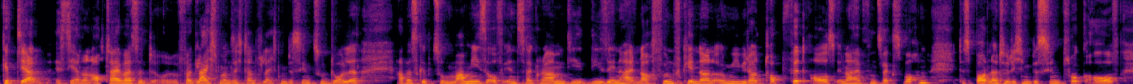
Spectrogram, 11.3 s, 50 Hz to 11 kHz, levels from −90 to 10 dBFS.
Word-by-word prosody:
gibt 255 0 +1
ja 225 - +5
ist 185 -3 -9
ja 170 - -1
dann 185 +1 -2
auch - - +2
teilweise 195 -1 +4
d - - -8 0.2
vergleicht 205 +1 +1
man 205 -2 -1
sich 190 0 -5
dann 190 -1 -5
vielleicht 205 - -7
'n - - -2
bisschen 195 -1 -6
zu 200 +2 -5
dolle. 180 +7 +1 0.4
Aber 200 - -1
es 200 - -3
gibt 200 -2 -2
so 180 - -4
Mamis 185 +6 +3
auf - - -1
Instagram, 195 -2 -1
die 185 -2 -5
die 185 +2 -2
sehen 190 0 +2
halt 190 -1 +2
nach - - 0
5 210 -2 -1
Kindern 205 -3 +2
irgendwie 195 +1 -1
wieder 190 -1 0
topfit 220 +5 +1
aus 205 +1 +2
innerhalb 195 -1 -1
von 200 - -4
6 190 0 -5
Wochen. 235 +3 +1 0.3
Das 185 0 -6
baut 195 +2 +8
natürlich 200 0 0
'n 205 - -2
bisschen 200 -1 -2
Druck 235 +5 -1
auf. 210 +5 +3
195 Hz, 245 wpm, -23 LUFS, 190-210 Hz, 0.4 s, baut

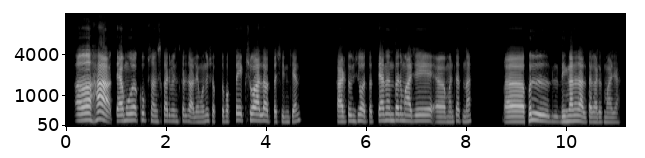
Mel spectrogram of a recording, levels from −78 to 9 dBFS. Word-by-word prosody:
अ, 195 - -9 0.3
हां 245 +4 +8
त्यामुळं 210 +3 +1
खूप 220 -2 -10
संस्कार-बिंस्कार 180 -1 -9
झाले 160 -2 -5
म्हणू 165 +4 -10
शकतो. 170 -1 -12
फक्त 170 +5 -12
1 210 -1 -5
शोआला 200 -2 +2
होता 175 -3 -4
शिनचॅन, 165 +3 -10 0.7
कार्टून 170 +3 -1
शो 195 - -5
होता. 170 -2 -5
त्यानंतर 205 +1 0
माझे 190 0 -1 0.2
अ, 165 0 -3
म्हणतात 165 +3 -9
ना, 170 +1 -7 0.7
अ, 165 0 +6
फुल 190 -6 -2
धिंगाणा 180 +2 +1
झालता 160 -3 -1
घरात 155 0 -8
माझ्या. 150 -1 -11
180 Hz, 145 wpm, -22 LUFS, 165-195 Hz, 0.7 s, हां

